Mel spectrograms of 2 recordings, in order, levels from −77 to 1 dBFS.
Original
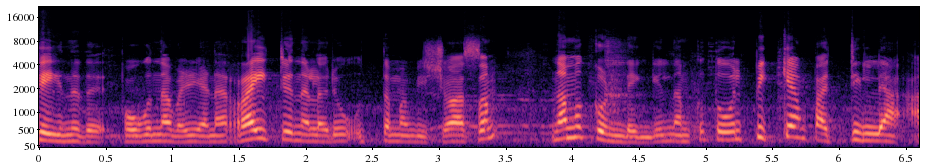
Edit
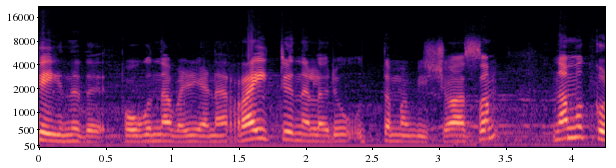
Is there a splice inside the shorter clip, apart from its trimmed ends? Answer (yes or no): no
